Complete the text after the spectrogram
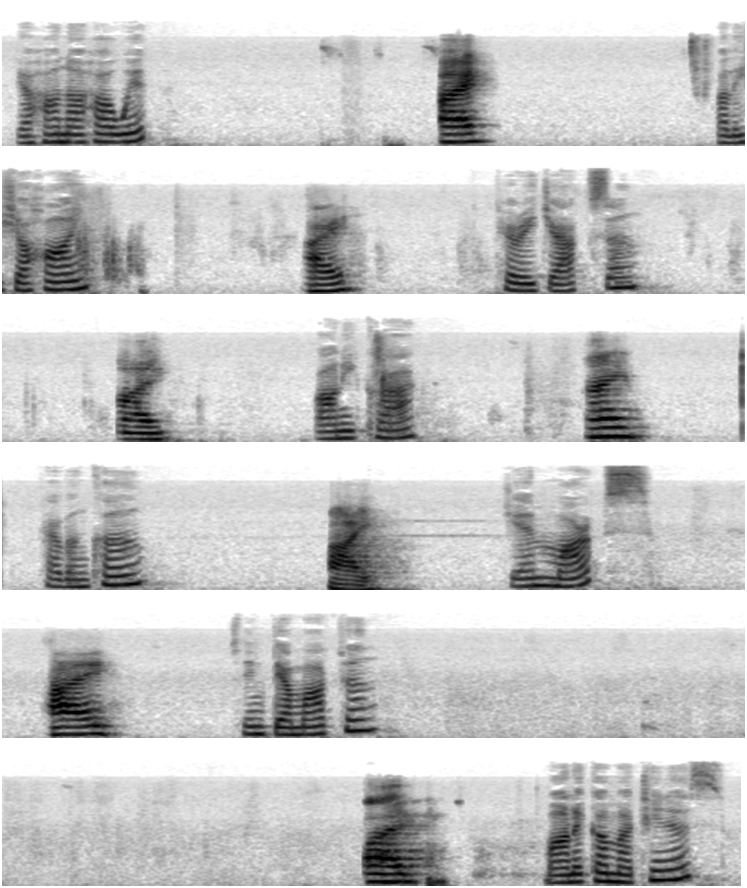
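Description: Women and men take turns saying short phrases over an online call, with pauses between them.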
